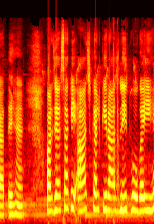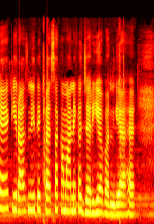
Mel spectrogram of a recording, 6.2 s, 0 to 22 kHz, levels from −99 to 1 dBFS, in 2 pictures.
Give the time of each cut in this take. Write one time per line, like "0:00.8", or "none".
none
